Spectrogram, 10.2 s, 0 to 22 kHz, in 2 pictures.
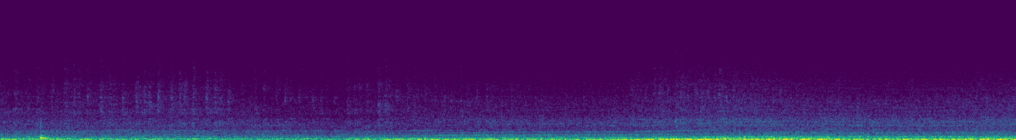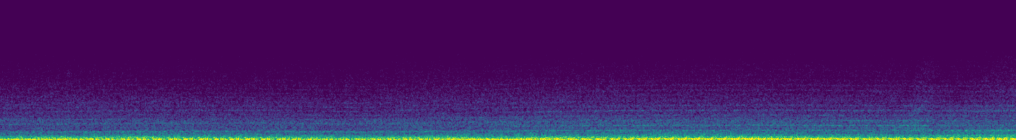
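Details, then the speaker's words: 1955 Chevy with a rebuilt automatic transmission built from several units' parts, possibly a Turbo 350, fluid topped up, in forward gear: engine note climbs slowly for ten seconds with no drop in revs, so it never shifts up; something sounds wrong underneath, cause unconfirmed. "It really doesn't seem like it's shifting through gears. That's not good."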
